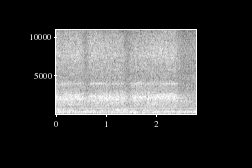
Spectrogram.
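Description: Smooth, even servo whine holding one pitch through the move, with no grinding or knocking; the axis drive is running normally.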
